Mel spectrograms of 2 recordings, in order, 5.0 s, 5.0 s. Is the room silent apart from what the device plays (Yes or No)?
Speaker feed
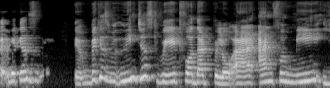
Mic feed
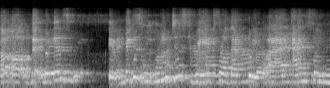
No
